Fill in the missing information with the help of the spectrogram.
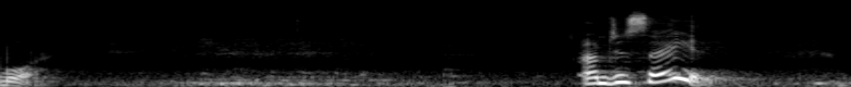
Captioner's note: audience chuckles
